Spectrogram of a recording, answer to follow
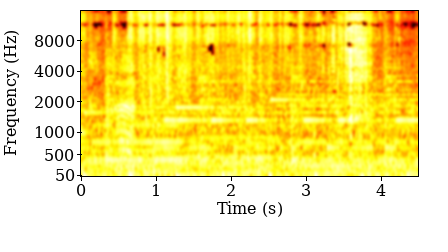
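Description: Background music with steady held notes, and a lamb bleating once, a short wavering call, about half a second in.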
